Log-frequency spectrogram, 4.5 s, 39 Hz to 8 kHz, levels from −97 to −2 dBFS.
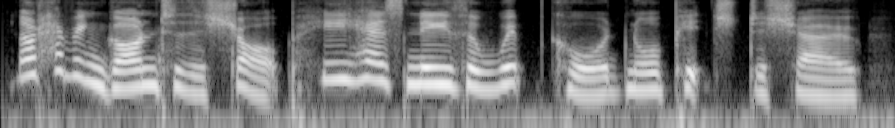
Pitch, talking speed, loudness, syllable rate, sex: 220 Hz, 190 wpm, -19 LUFS, 4.3 syllables/s, female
